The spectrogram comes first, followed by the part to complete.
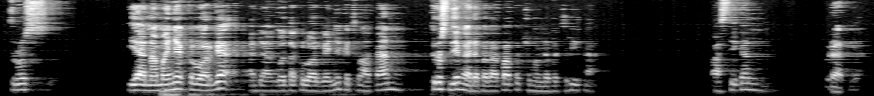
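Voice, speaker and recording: A man's voice: on the high side, steady tone, a little fast, long pauses, poor audio. A man on a podcast as a rescue-team guest, speaking in an earnest, explanatory way. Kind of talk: casual chat.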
